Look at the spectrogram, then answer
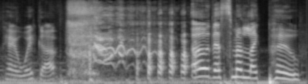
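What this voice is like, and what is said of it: Odd put-on character voice. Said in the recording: “What was that voice? ... It kind of sounded like from Dark Shadows”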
